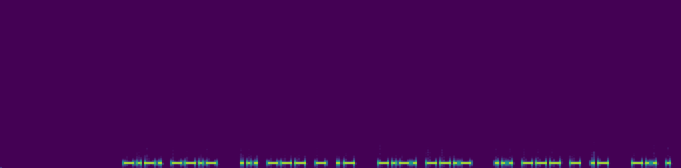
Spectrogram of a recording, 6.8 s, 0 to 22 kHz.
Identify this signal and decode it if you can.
Morse code, heard as a keyed tone, about 36 wpm, 690 Hz. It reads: CQ SOTA CQ SOTA DE
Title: SOTA QSO Practice 35wpm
